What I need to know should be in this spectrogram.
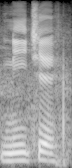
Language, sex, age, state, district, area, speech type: Urdu, male, 18-30, Delhi, North West Delhi, urban, read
